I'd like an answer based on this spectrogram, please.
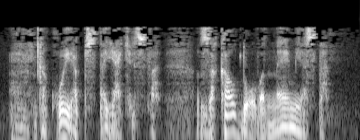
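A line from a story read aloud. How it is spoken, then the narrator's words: Embarrassed whisper. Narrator (Russian): Благочинный в крайнем смущении и шептал соседу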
